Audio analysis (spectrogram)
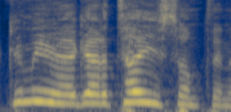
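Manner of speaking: high, loud, hurried come here; hammed-up urgent summons; mock urgent call. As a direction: fake an emergency to get them running. Urgently luring kids to trap.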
